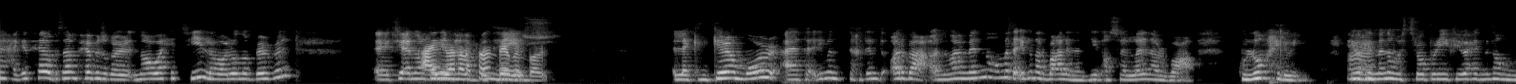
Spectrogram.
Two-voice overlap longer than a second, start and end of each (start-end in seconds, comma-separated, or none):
4.2-5.6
